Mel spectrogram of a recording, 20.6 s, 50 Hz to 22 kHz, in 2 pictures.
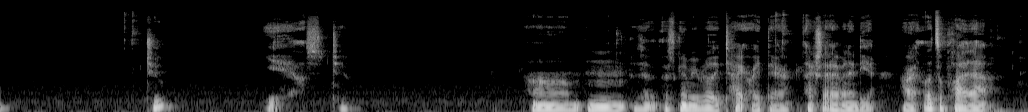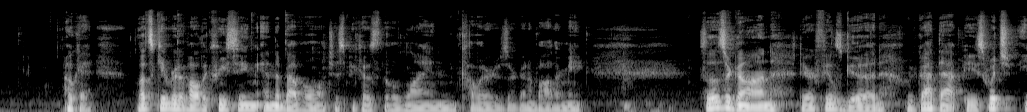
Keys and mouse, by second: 1.2 click, 6.1 middle click, 7.2 click, 7.2 middle click, 7.2 right click, 7.7 click, 9.5 ctrl+a, 9.9 Tab, 10.1 middle click, 10.9 a, 11.8 click, 12.8 click, 13.4 Tab, 13.7 shift+middle click, 14.0 middle click, 14.7 shift+middle click, 15.0-15.6 middle drag, 16.0 middle click, 16.4 Tab, 17.1 middle click, 18.0 middle click, 18.8 shift+middle click, 19.1 middle click, 19.3 Tab, 19.6 middle click, 20.1 alt+a.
